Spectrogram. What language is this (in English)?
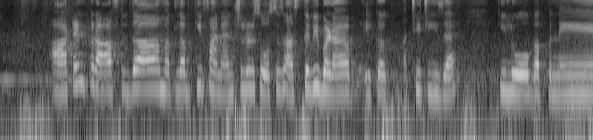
Dogri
